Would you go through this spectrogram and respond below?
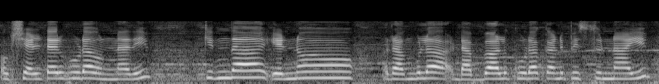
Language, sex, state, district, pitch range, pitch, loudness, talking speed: Telugu, female, Telangana, Mahabubabad, 255-290 Hz, 270 Hz, -15 LUFS, 80 wpm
